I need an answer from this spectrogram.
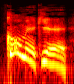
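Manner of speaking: high-pitched indignant question back; incredulous exclamation. Acted. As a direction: throw the question back, astonished. Bell-ringer exclaims back at the crowd. (esclamazione incredula, acuta)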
